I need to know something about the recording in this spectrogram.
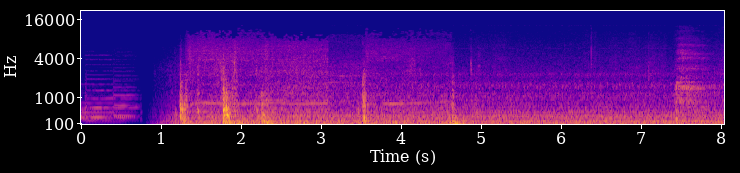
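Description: End of background music for the first second, then a steady rushing noise inside a parked car's cabin, with several sharp clicks and knocks over the next few seconds as someone moves about in the driver's seat.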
